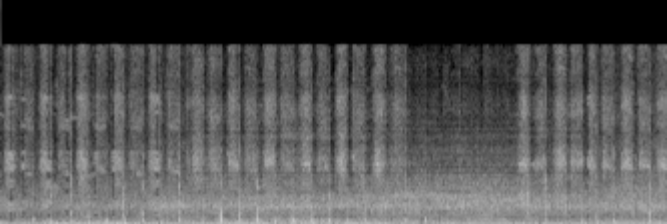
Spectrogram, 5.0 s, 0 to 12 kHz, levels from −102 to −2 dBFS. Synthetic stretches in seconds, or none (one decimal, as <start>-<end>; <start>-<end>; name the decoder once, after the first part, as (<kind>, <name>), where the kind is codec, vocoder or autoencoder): 1.4-4.4 (codec, SNAC)

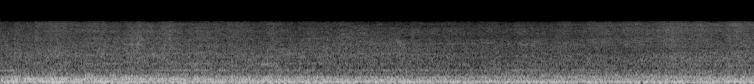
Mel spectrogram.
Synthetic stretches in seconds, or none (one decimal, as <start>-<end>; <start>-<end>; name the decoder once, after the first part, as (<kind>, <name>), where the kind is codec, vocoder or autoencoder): 0.0-3.2 (autoencoder, DAC-VAE); 3.8-7.5

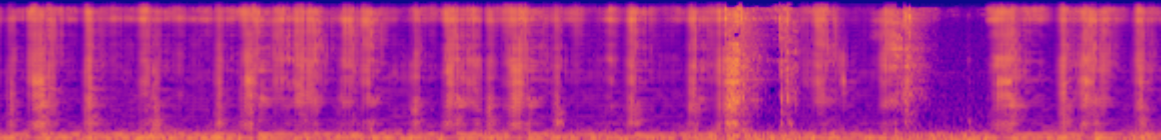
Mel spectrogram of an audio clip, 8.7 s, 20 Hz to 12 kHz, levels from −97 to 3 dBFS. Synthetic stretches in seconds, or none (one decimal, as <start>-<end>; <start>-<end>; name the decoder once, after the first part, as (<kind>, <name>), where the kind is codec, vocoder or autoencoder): 0.0-5.4 (vocoder, BigVGAN v2); 6.0-6.7; 7.4-8.7

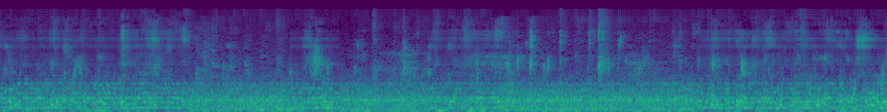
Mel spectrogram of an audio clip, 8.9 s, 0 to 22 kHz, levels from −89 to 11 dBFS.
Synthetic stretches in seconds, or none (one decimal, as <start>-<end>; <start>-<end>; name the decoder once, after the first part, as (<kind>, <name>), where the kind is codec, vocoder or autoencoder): 0.0-1.9 (vocoder, BigVGAN v2); 2.9-3.4; 4.3-5.0; 7.0-8.9

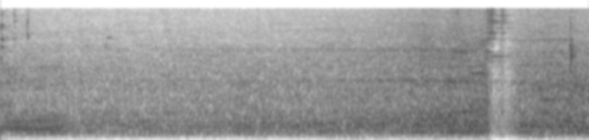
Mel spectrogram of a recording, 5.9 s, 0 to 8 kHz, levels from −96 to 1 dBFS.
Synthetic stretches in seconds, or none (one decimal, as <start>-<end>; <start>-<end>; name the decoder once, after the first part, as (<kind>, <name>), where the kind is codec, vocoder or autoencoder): none

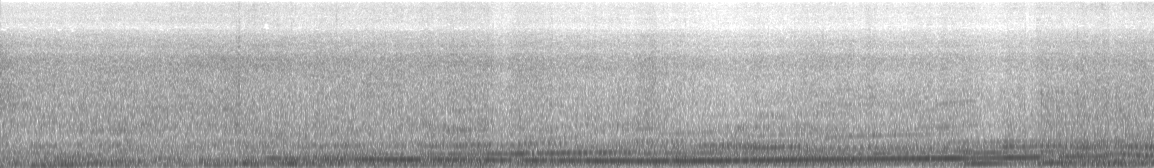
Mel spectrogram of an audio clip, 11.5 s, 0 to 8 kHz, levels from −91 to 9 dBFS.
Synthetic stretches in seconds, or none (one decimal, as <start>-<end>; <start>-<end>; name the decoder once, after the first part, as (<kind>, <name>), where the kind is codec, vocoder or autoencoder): none

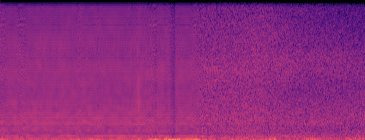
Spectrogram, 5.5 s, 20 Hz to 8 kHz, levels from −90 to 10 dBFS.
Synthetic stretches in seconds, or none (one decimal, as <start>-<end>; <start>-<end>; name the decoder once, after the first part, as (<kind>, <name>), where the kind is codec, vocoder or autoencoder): 0.0-3.0 (vocoder, Vocos)

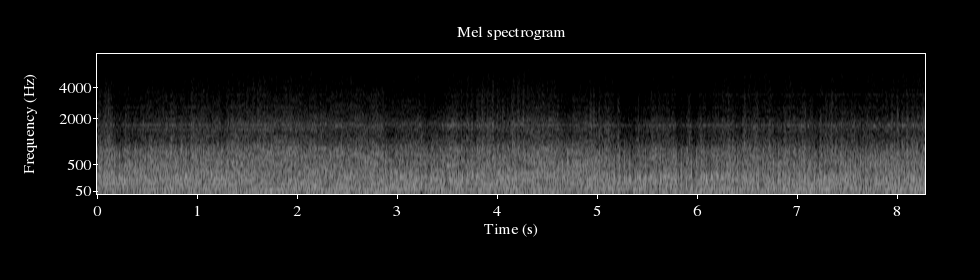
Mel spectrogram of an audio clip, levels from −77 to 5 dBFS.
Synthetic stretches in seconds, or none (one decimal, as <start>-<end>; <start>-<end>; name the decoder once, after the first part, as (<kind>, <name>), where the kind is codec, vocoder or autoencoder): 1.7-3.6 (codec, SNAC); 4.3-4.9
